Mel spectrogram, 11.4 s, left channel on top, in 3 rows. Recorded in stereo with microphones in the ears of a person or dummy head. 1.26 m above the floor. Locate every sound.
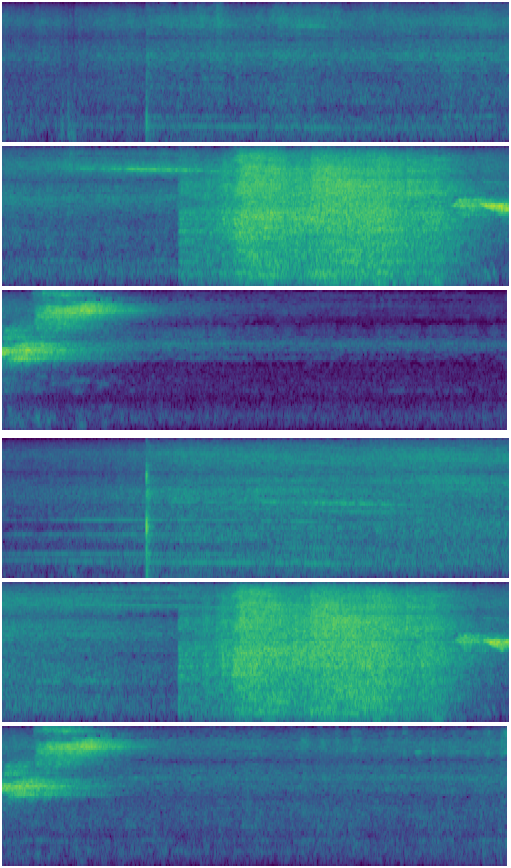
5.1 s tearing paper: 65° right (ahead or behind), 0.7 m
7.2 s a bird: 40° left (ahead or behind), 1.1 m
